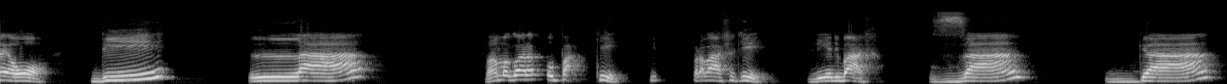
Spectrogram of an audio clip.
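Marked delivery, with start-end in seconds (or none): none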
